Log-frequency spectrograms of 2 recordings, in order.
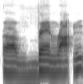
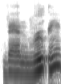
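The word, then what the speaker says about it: Van Roten: think that I think van van rotten or van Rootin depending on how you want to pronounce it um just absolutely brings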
